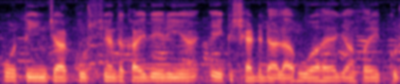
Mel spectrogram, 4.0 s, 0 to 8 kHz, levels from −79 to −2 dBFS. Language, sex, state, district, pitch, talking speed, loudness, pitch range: Hindi, male, Chandigarh, Chandigarh, 125 Hz, 255 wpm, -17 LUFS, 125-130 Hz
